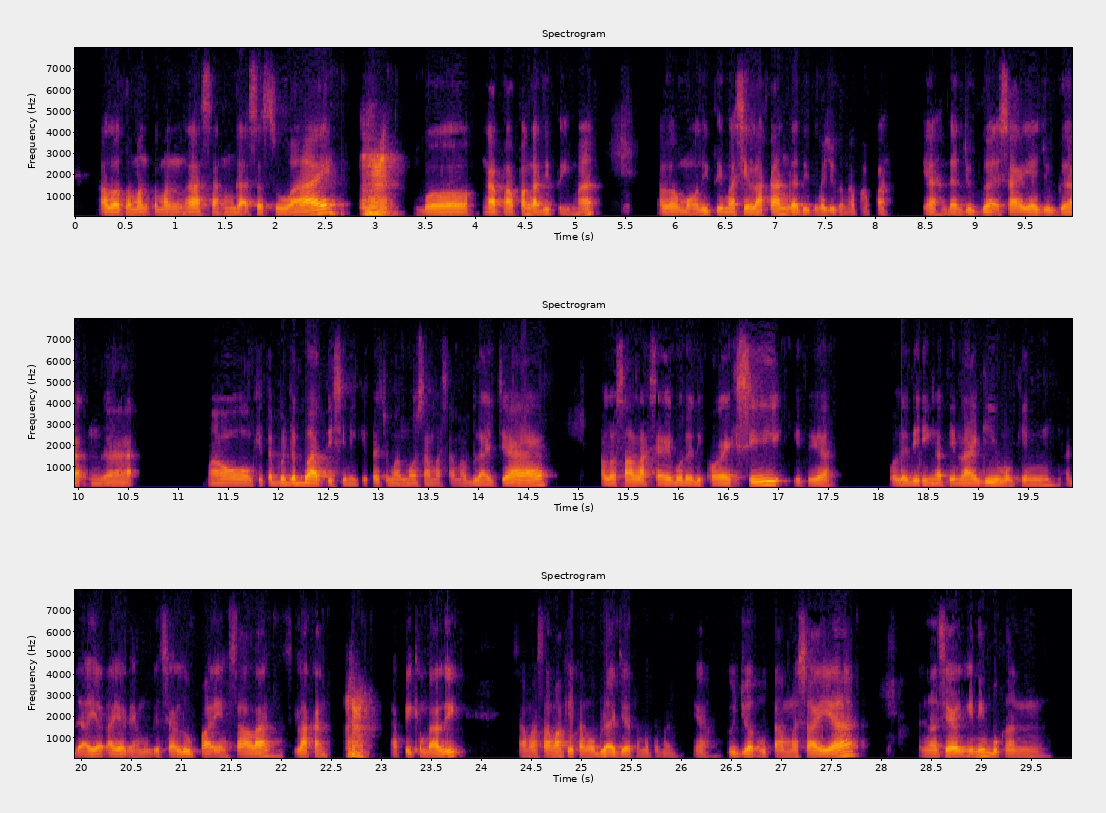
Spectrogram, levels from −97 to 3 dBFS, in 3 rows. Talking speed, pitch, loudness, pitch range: 140 wpm, 105 Hz, -24 LUFS, 100-115 Hz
